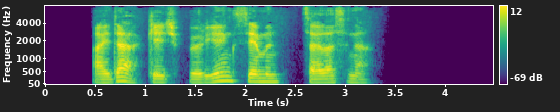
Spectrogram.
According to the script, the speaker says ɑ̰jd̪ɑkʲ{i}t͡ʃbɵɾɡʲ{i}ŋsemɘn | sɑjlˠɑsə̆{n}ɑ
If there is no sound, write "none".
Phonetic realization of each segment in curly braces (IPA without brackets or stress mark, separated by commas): e, e, n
